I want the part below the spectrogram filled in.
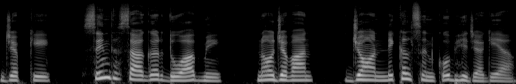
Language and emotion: Urdu, neutral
